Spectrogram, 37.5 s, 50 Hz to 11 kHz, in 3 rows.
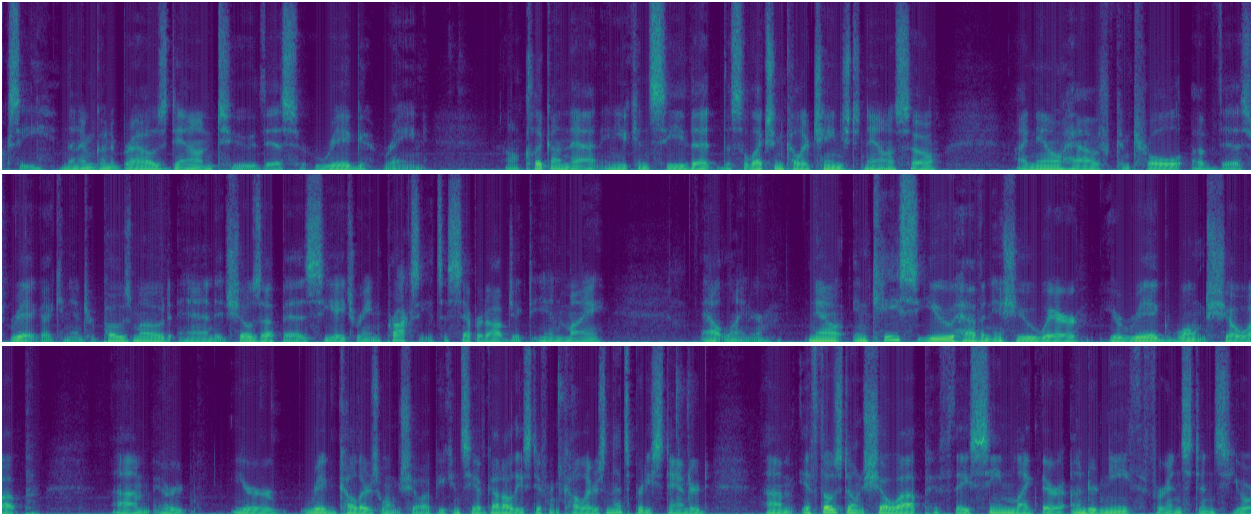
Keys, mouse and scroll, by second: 12.7-14.0 drag, 27.6-28.4 drag, 29.4 click, 30.1 click, 30.5 g.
